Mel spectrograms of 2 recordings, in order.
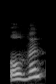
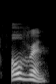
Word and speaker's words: Ulvryn: Any update on your Windrose, Ulvin? Are you winning? Ulvryn, sorry. I feel like I missed a syllable.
